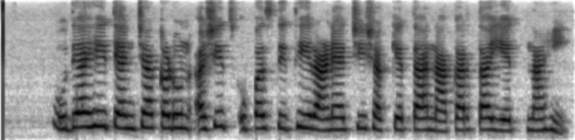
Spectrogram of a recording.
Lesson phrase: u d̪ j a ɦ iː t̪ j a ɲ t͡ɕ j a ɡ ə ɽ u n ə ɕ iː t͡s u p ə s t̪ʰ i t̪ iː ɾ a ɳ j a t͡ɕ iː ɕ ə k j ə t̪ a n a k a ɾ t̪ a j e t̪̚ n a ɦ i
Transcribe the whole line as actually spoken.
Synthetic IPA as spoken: u d̪ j a ɦ iː t̪ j a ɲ t͡ɕ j a k ə ɽ uː n ə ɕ iː t͡s u p ə s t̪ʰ i t̪ iː ɾ a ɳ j a t͡ɕ iː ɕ ə k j ə t̪ a n a k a ɾ t̪ a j e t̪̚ n a ɦ i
